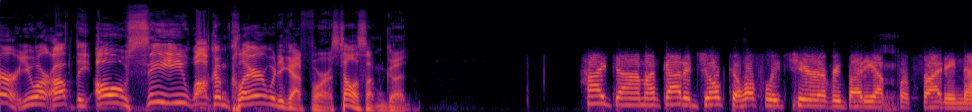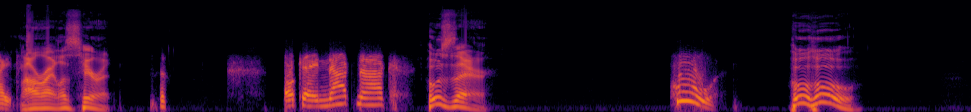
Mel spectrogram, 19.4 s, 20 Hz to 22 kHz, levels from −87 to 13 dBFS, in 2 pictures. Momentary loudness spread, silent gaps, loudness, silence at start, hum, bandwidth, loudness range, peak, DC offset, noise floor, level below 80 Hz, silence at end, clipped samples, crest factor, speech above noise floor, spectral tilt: 11 LU; none; -22 LUFS; 0 s; none; 16 kHz; 5 LU; -4 dBFS; under 0.1%; -79 dBFS; -52 dBFS; 1.15 s; under 0.1%; 20 dB; 58 dB; -4.5 dB/octave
